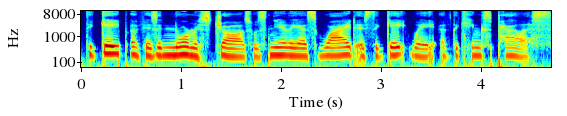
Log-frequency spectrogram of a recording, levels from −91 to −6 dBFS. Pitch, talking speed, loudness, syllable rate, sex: 185 Hz, 215 wpm, -19 LUFS, 5.4 syllables/s, female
